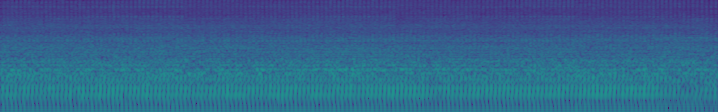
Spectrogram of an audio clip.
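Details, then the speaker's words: Riding mower that would only run on choke, after the carburetor was refitted: a steady, even single-cylinder chug with no surging or stumbling. Normal running. "then we'll start it up and see if we can move the choke lever into the run position and maybe even into the idle position"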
